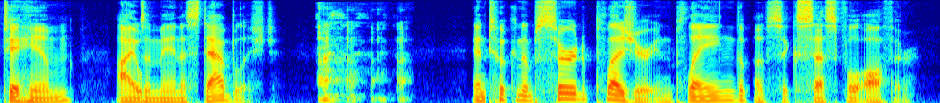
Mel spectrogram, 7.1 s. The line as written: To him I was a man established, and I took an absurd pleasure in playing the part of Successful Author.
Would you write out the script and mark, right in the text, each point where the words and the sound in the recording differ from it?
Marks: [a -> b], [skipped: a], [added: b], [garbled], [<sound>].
To him I [skipped: was] a man established, [laugh] and [skipped: I] took an absurd pleasure in playing the [skipped: part] of Successful Author.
